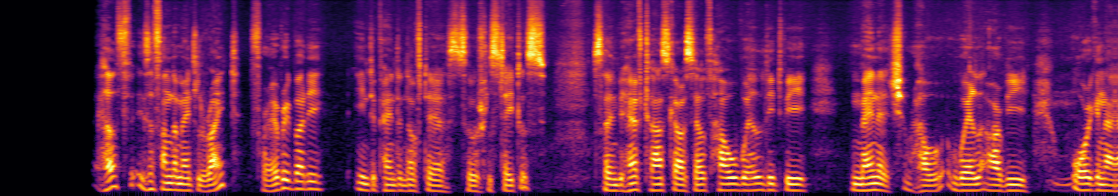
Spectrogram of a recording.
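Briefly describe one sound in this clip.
A middle-aged man speaks calmly and with animation into a close microphone.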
